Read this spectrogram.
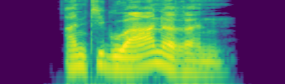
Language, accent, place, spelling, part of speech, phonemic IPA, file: German, Germany, Berlin, Antiguanerin, noun, /antiˈɡu̯aːnɐʁɪn/, De-Antiguanerin.ogg
- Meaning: Antiguan (woman from Antigua)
